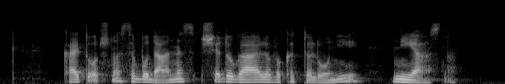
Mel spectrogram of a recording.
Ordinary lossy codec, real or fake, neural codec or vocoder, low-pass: Opus, 24 kbps; fake; codec, 16 kHz, 6 kbps, DAC; 7.2 kHz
